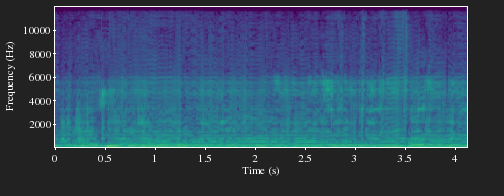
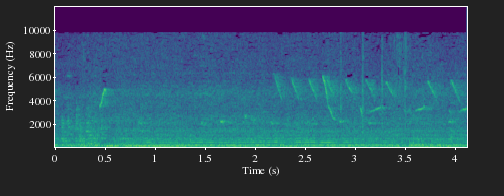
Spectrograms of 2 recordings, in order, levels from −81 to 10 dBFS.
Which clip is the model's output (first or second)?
first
